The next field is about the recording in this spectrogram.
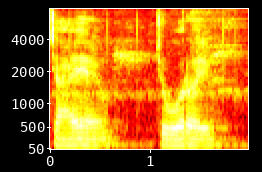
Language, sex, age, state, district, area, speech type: Malayalam, male, 18-30, Kerala, Kozhikode, rural, spontaneous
